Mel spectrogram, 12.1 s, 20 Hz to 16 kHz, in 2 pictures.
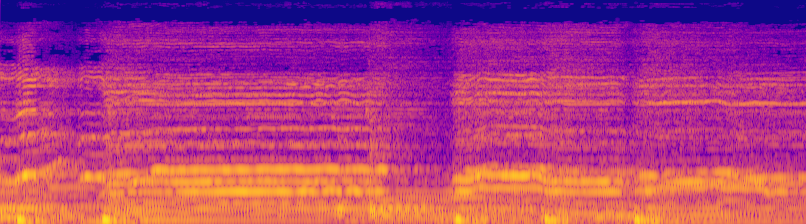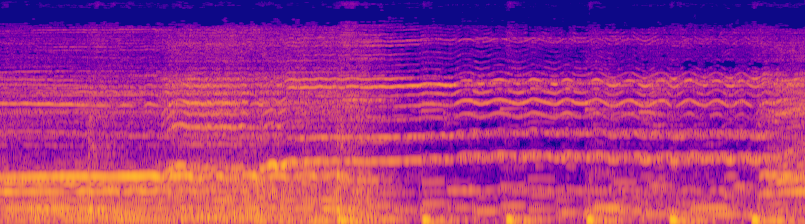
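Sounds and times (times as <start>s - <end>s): band with keyboard drums and guitar: 0.0s - 12.0s
women singing gospel harmonies: 0.0s - 12.0s.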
